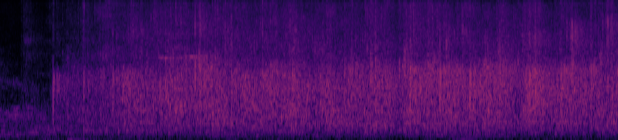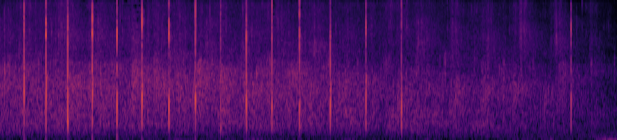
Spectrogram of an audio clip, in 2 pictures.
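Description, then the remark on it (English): A church audience breaks into steady, sustained applause after voting to approve its next senior pastor, as he is invited in. The applause fills the whole clip, with a run of sharper, louder individual claps punching through the wash of clapping in the second half. “Now's the time to clap.”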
